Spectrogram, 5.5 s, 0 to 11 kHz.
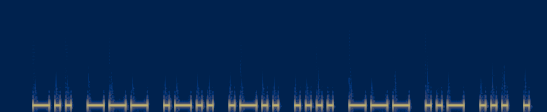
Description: Morse code, heard as a keyed tone, about 22 wpm, 690 Hz. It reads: DOLLHOUSE
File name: Difficult Words with Hints - 22wpm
